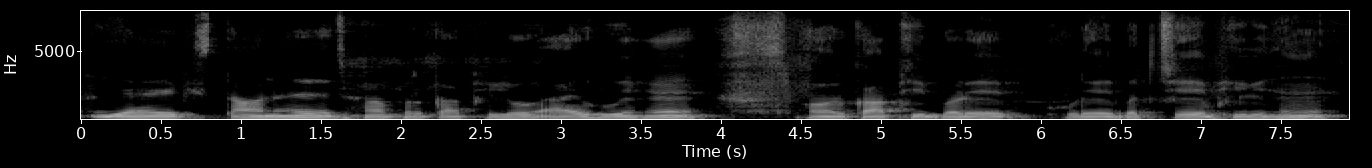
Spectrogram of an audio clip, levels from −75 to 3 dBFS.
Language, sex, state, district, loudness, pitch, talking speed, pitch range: Hindi, male, Bihar, Gopalganj, -32 LUFS, 115 Hz, 135 wpm, 110-120 Hz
